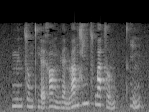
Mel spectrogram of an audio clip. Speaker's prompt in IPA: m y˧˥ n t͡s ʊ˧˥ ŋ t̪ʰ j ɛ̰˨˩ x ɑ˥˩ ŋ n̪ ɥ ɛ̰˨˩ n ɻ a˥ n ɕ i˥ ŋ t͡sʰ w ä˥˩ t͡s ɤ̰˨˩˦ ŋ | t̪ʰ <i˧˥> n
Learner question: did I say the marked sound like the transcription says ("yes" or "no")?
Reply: no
